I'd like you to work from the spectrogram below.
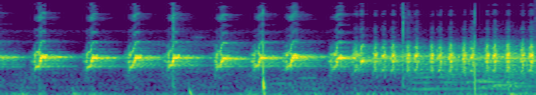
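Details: Yellow-vented bulbul song used as a lure to provoke rival birds: a run of short, bright chirps repeated about three times a second, building into a faster bubbling chatter at the end.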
